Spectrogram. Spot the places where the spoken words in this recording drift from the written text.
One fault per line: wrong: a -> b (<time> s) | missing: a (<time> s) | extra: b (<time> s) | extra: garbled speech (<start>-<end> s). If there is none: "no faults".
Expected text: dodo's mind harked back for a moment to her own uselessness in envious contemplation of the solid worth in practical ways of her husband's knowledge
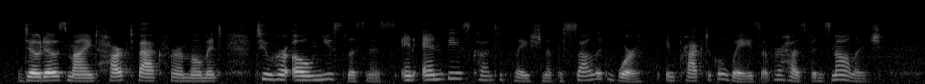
no faults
